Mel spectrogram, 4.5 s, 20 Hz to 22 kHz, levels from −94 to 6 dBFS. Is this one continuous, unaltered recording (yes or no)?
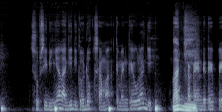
no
